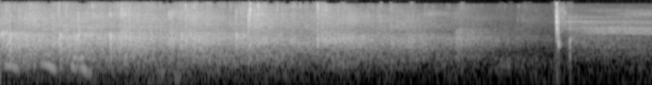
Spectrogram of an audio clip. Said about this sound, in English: She did a wonderful job. That was her first time. Yeah, give her some applause.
